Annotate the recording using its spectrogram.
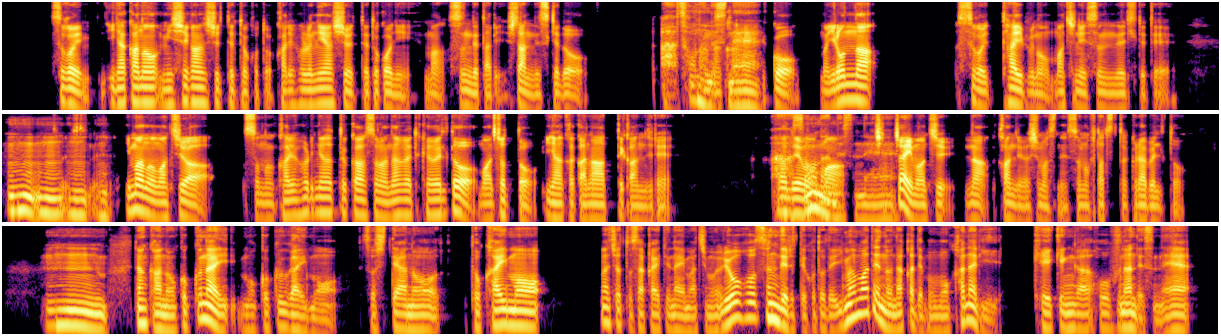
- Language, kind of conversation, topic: Japanese, advice, 引っ越して新しい街で暮らすべきか迷っている理由は何ですか？
- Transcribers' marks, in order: none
